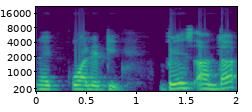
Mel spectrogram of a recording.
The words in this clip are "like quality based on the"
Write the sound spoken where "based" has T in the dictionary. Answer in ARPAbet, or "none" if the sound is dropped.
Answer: none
